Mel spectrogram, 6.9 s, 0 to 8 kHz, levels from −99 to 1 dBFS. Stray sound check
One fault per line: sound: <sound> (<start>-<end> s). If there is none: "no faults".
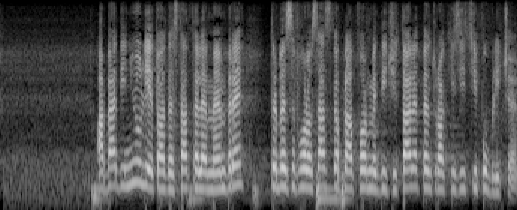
no faults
